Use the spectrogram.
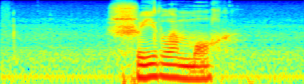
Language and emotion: Russian, neutral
